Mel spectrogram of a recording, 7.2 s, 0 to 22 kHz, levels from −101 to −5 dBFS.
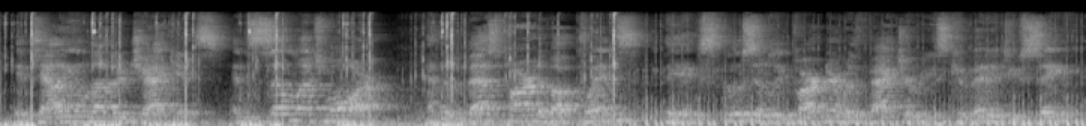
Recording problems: off-mic speech; far
room echo; slight; dies away in 0.6 s
machinery noise; very loud; throughout; as loud as the speech

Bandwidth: 14 kHz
